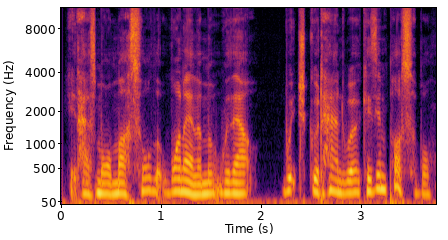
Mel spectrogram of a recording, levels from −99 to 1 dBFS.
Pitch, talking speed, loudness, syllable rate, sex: 150 Hz, 225 wpm, -17 LUFS, 6.6 syllables/s, male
